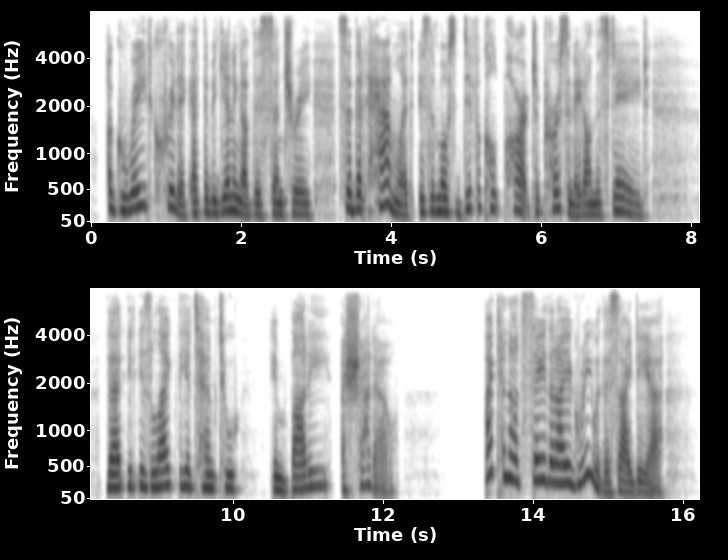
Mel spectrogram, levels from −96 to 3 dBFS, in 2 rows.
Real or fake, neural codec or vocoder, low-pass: real; none; 7.2 kHz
